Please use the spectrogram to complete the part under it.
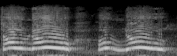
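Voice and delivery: high, loud cry of alarm; panicked cry. Acted. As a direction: cry out as if the babies are lost. Goose panics over lost goslings.

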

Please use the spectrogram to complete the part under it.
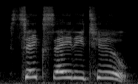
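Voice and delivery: high, loud, slow shouted number; shouted score. Acted. Marina shouting her score back, high loud call. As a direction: yell it back across the air.

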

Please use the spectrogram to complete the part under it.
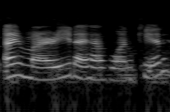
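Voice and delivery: normal talking voice

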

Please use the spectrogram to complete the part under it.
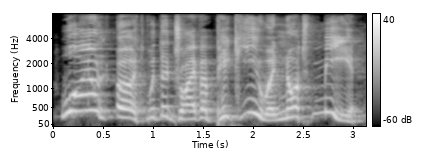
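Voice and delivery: indignant Gordon. Acted. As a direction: whine it like a jealous big engine. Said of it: "he exclaimed".

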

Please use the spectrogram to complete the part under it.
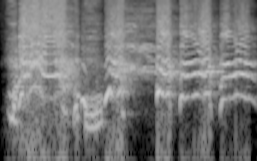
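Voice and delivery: very high, loud drawn-out wail; shrieking wail; wailing scream. Real, not acted. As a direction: howl in fright and despair. Upset and frightened after dying.

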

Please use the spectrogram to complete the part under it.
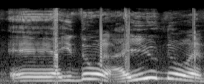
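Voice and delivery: loud, high New York greeting; New York accent. Acted. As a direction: ham up a New Yorker's call. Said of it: "like, New Yorker".

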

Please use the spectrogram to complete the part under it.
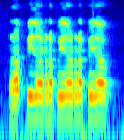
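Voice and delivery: high, loud hurried urging; urgent hurry. Real, not acted. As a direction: rush it, frantic.

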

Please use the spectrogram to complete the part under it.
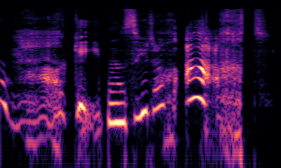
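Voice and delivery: put-on loud, high, cross snap from an old willow stump; an annoyed old tree telling someone off; angry voice. A narrator's reading. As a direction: scold the passer-by sharply. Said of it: "sagte eine ärgerliche Stimme".

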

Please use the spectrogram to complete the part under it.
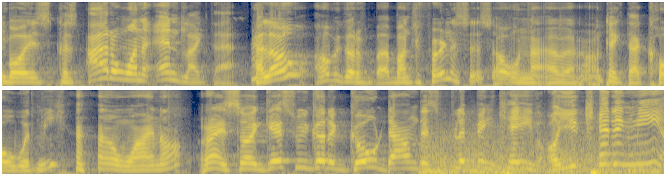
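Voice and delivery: normal talking voice

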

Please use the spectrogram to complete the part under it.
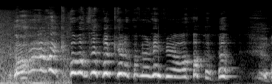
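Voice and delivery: high squealing laugh through the words; giggling in disbelief at the screen. Real, not acted. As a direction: laugh helplessly while talking.

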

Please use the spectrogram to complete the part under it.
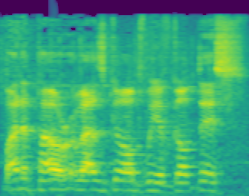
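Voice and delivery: rally the troops at full voice; By the power of Asgard shouted high and fast as a rallying cry; loud battle cry. Acted. Rallying raiders mid-fight.

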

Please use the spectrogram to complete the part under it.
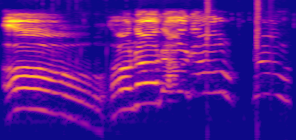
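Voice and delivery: high panicked no, no, no; panicked screaming. Real, not acted. Friend dying to monsters.

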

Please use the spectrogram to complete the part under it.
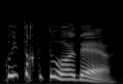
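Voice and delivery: high, quick, nosy mom; mock mom voice, fast and high; voiced local mom. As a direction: imitate a mother calling out a quick question. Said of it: "his mom's like".

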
